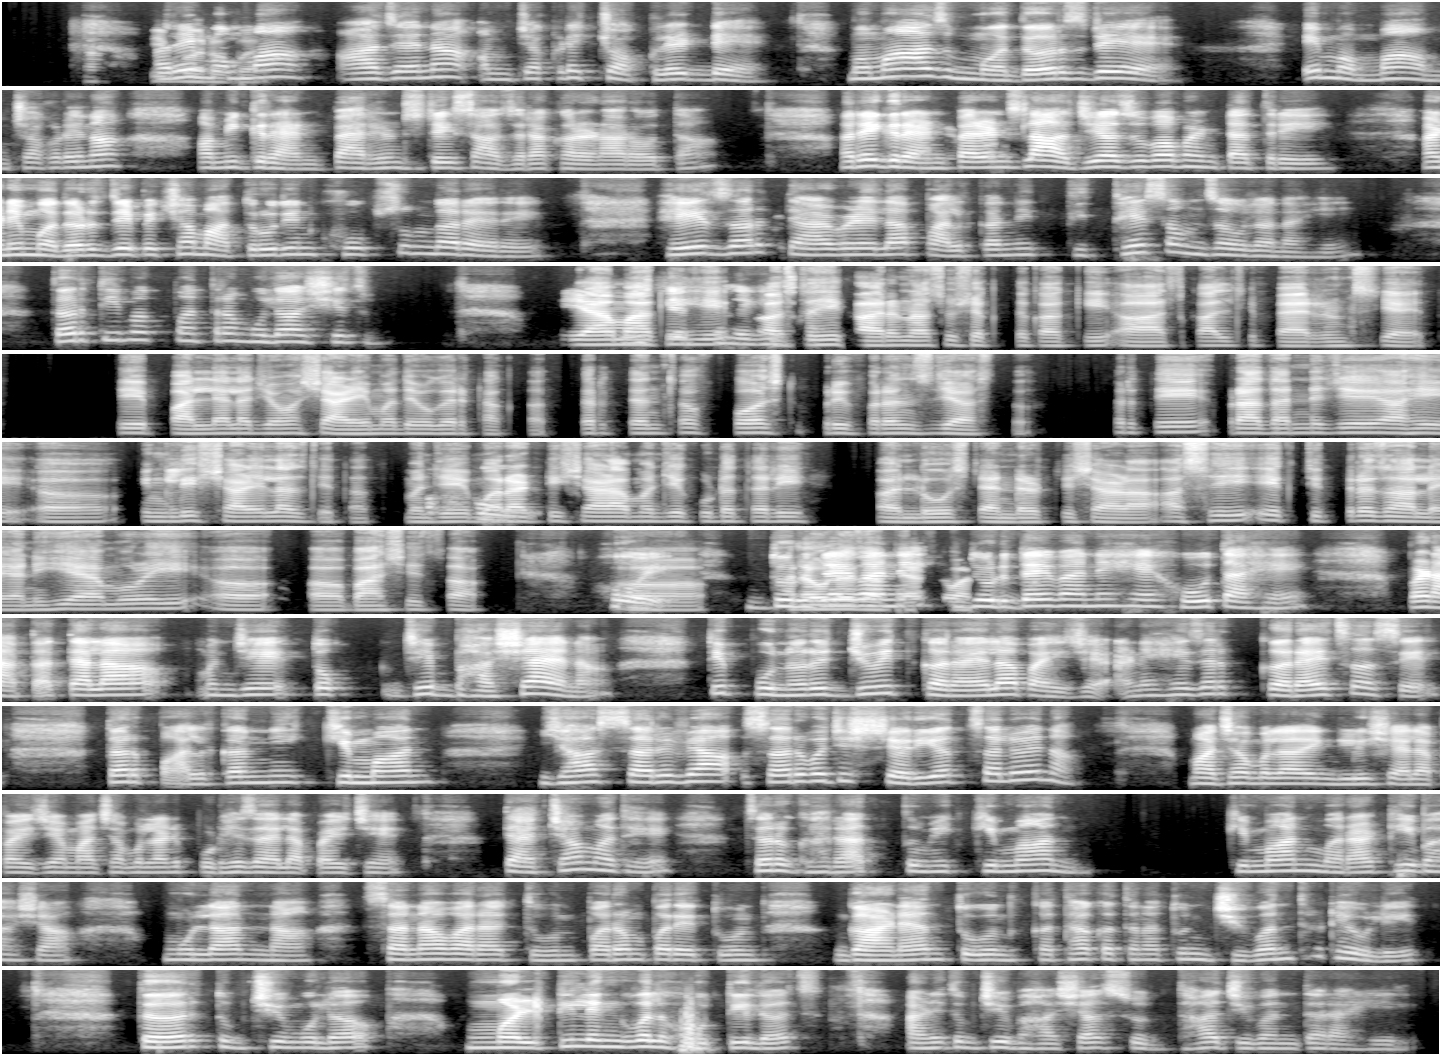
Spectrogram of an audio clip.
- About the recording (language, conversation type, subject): Marathi, podcast, भाषा हरवली तर आपली ओळखही हरवते असं तुम्हाला वाटतं का?
- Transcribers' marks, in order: in English: "ग्रँडपेरेंट्स डे"; in English: "ग्रँडपेरेंट्सला"; other background noise; unintelligible speech; other noise; tapping; in English: "फर्स्ट प्रिफरन्स"; in English: "लो स्टँडर्डची"; in English: "मल्टीलिंग्वल"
